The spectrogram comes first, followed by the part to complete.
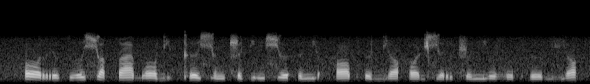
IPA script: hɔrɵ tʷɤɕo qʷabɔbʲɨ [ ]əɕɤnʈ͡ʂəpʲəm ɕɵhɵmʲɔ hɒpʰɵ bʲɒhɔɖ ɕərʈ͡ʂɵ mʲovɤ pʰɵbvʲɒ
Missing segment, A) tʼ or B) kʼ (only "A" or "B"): B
